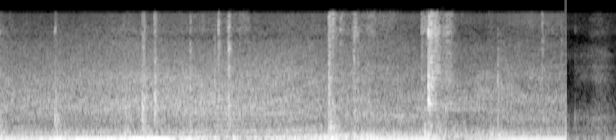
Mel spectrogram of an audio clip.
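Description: Steady low wind rumble on the microphone, with a few scattered knocks and clicks from footsteps on wooden porch steps and the handling of an aluminium storm door. It cuts off suddenly near the end.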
